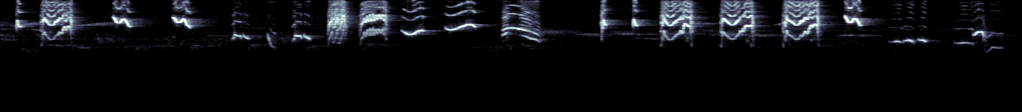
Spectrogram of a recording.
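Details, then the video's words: Oriental magpie-robin in the wild, loud varied song of rapid whistles, sharp down-slurred notes and harsh buzzy bursts, phrases coming two or three times a second without a steady rhythm. "Pancingan kacer ampuh langsung Emosi - kacer di alam liar"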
